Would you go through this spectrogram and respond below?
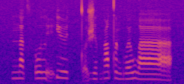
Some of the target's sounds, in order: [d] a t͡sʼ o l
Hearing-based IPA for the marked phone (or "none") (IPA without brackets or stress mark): n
